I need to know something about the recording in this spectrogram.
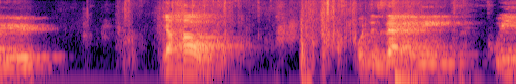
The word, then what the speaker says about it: Yahweh: Yahweh. What does Yahweh mean? All right, because this is the Hebrew word for where we're at right here. Yahweh.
